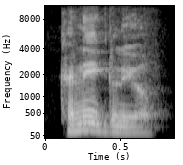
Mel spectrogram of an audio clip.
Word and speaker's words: Coniglio: first of all Coniglio is how you say his name Coniglio it's actually the GE silent in Italian Coniglio it's Cornelio it's actually how you say rabbit in Italian how is the G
